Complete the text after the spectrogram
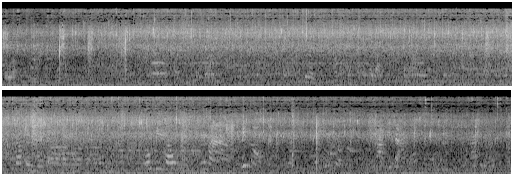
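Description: Water splashes and trickles steadily into a pond.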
